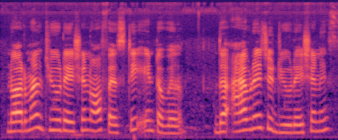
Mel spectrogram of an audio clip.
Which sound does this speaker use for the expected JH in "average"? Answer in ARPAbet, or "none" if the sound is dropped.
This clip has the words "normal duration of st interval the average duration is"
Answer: JH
